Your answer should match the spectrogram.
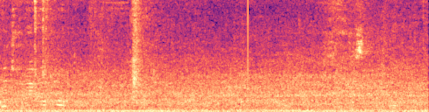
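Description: Steady low rumble of city traffic, with faint voices of people nearby and a few small clicks.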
